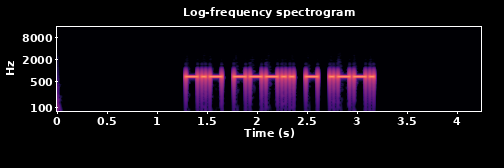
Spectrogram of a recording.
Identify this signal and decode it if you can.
Morse code, heard as a keyed tone, about 30 wpm, 700 Hz. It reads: K8TP
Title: USA Call Signs - 4 Characters - 4x Character Spacing - 30wpm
